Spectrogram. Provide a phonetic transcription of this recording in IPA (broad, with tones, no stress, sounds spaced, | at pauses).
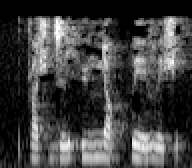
k ɑ˩ ʃ d͡z ɯ˩ i̯ h y˧˩˧ ɲ ɑ˧˩˧ ʔ p e˧˩˧ v e˩ ʃ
